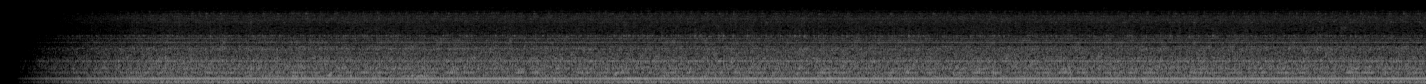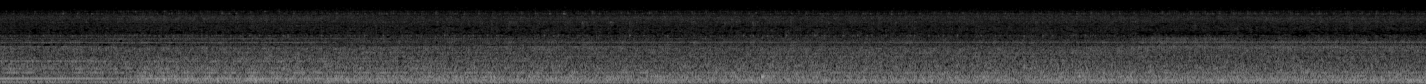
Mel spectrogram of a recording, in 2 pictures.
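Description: A steady machine drone whose hum drops slightly in pitch about halfway through.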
